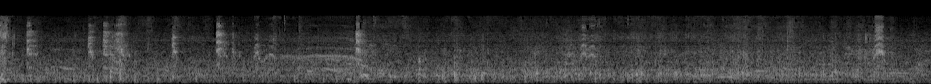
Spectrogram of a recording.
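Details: At Lymington on 26 April 2010, a couple of black-headed gulls have a squawking match, trading harsh, clipped squawks in overlapping bursts with one drawn-out grating cry against a steady noisy background.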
